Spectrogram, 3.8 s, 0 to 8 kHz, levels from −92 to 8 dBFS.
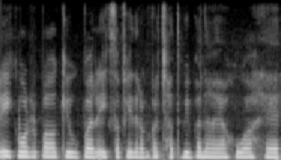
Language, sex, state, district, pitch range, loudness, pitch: Hindi, female, Uttar Pradesh, Lalitpur, 210-220 Hz, -14 LUFS, 215 Hz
